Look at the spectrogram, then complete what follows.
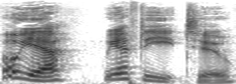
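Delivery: put-on very high, dry, matter-of-fact deadpan delivery. Retelling a teacher's reply to a class question: imitating a deadpan delivery. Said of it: "he was completely deadpan".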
